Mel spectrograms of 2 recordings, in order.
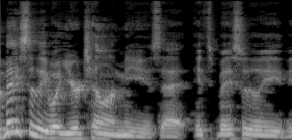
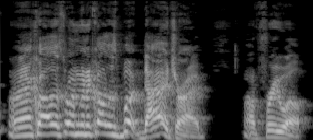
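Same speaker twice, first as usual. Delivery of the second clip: mock author voice; 8 semitones higher, 3 dB louder than usual. Mocking the author Erasmus.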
